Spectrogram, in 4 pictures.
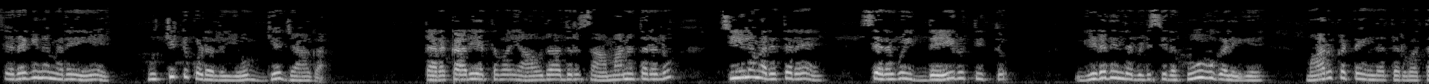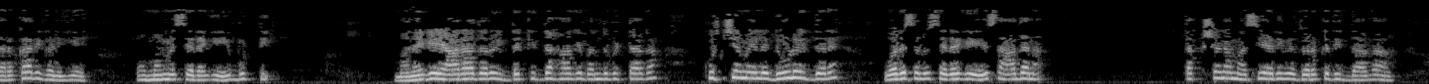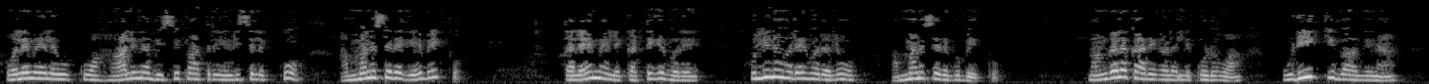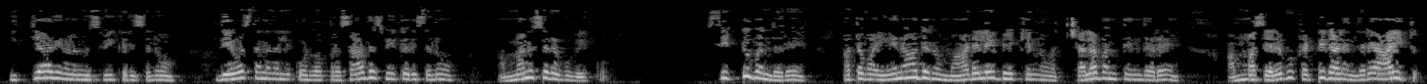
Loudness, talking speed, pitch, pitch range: -20 LUFS, 90 wpm, 230 Hz, 205-265 Hz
